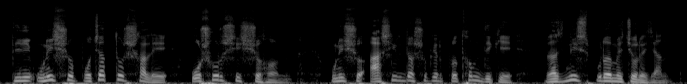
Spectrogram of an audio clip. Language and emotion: Bengali, neutral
